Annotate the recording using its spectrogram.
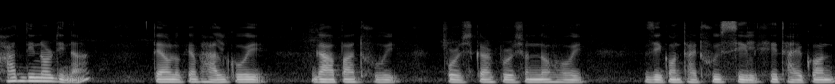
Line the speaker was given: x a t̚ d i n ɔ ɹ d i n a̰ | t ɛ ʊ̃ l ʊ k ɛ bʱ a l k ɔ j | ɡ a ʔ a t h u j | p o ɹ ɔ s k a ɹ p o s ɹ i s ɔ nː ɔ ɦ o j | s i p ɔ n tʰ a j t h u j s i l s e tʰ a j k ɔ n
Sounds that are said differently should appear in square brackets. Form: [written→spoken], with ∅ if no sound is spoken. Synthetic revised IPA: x a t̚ d i n ɔ ɹ d i n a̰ | t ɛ ʊ̃ l ʊ k ɛ bʱ a l k [ɔ→o] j | ɡ a [ʔ→p] a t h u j | p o ɹ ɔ s k a ɹ p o [s→∅] ɹ i s ɔ nː ɔ ɦ o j | [s→z] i [p→k] ɔ n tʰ a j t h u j s i l [s→x] e tʰ a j k ɔ n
